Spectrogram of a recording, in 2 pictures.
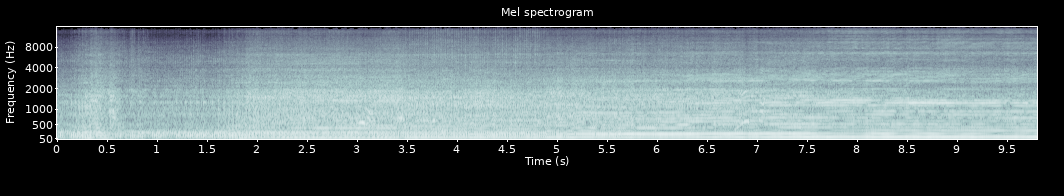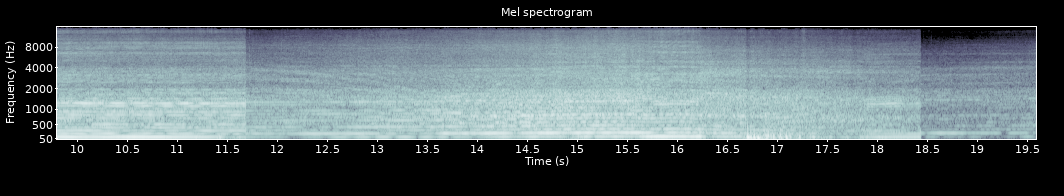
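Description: A small motorbike engine buzzes and revs, rising and falling in pitch.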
